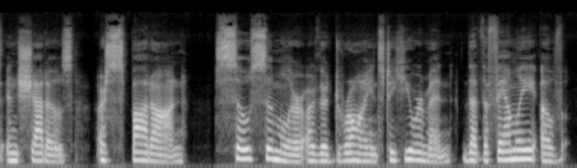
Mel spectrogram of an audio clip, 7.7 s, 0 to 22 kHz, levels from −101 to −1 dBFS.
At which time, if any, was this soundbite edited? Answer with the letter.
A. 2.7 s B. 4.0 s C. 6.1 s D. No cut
C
